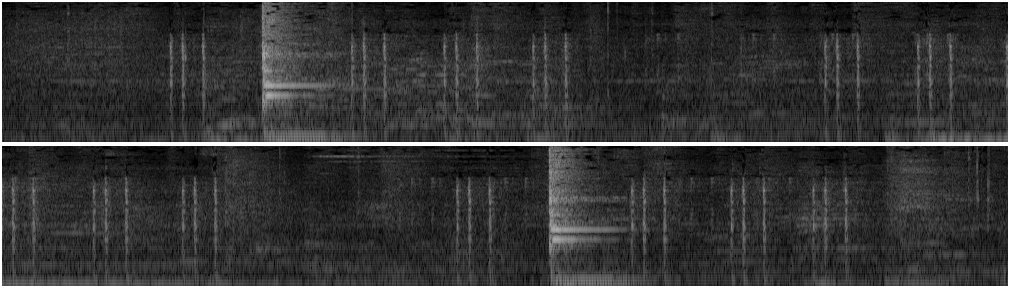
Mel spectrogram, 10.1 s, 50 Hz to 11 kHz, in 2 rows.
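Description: Eyes of Fortune Lightning Link pokie machine playing two $5 spins: a loud sound as each spin starts, about a second in and again near eight seconds, then a run of short clicks as the reels stop, over the machine's game music.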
